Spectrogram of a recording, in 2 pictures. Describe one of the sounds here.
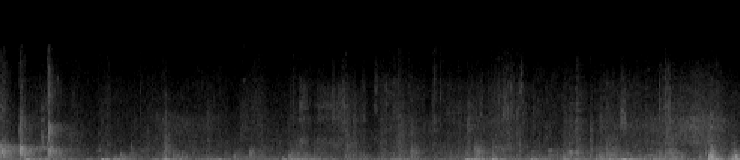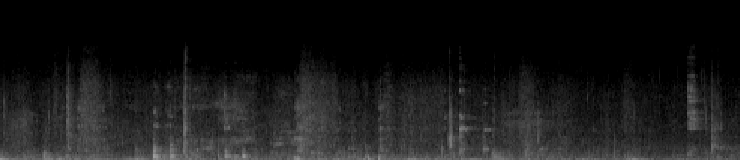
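Several adults talk quietly nearby.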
